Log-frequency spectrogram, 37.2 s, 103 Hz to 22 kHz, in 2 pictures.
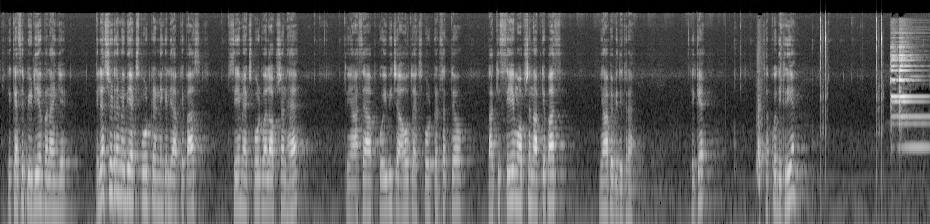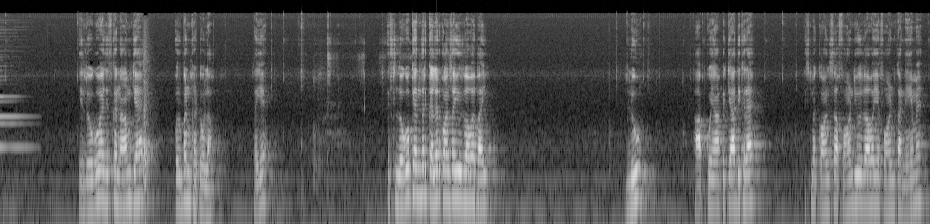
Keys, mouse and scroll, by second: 2.0 click, 3.6 click, 4.4 click, 6.2 click, 6.7 click, 8.1 click, 8.8 click, 14.4 alt+scroll up 1, 14.8 space, 14.9 click, 15.3 space, 15.9 alt+scroll up 1, 16.3 space, 16.5 click, 16.8 space, 18.2 alt+scroll up 1, 18.6 space, 18.7 click, 19.1 space, 20.5 alt+scroll up 1, 23.0 alt+scroll down 1, 23.5 alt+scroll up 1, 24.0 space, 24.2 click, 30.4-30.7 scroll down 2, 31.0 space, 31.1 click, 31.5 space, 31.8 alt+scroll up 1, 32.4 space, 32.6 click, 32.9 space, 33.8 click, 33.9 space, 36.9 space, 37.1 click.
